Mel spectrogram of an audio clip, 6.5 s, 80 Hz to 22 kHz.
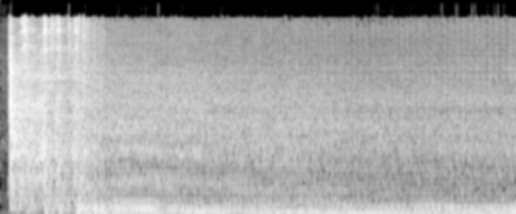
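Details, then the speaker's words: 2020 Harley-Davidson Road Glide Special, 114ci V-twin, stock exhaust before D&D Billet Cat 2-into-1 install: quick crank and catch, then deep, even, loping idle with steady beat and no ticks or rattles; normal idle. "So what I'm gonna do is start the bike up, let it run so you guys can hear what it sounds like stock, and then I'll start the bike up afterwards and let you guys hear what it sounds like with the 2-in-1 Billet cat."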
